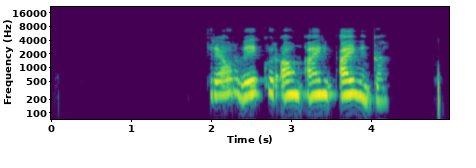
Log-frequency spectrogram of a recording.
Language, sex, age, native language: Icelandic, male, 7, Icelandic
